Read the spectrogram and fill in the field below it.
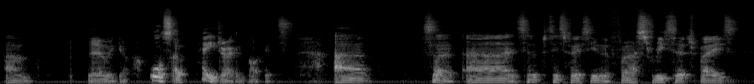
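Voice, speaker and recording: A man's voice: deep voice, moderate pace. A man streaming a board game over his lunch break, chatting casually in a rambling, self-mocking way. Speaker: gaming streamer. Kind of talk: casual commentary while playing.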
